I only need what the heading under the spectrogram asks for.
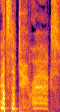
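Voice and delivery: acted, whispered, breathless, thrilled excited cry. Retelling a moment in a movie theater: retelling a scream at full volume. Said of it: "just at the top of my lungs, I screamed that".

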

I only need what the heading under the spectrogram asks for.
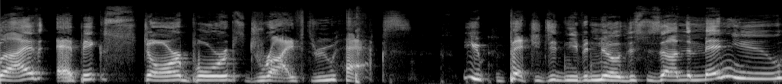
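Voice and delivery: dragged out, very slow, leaning on menu. Joking about a YouTuber's drive-thru video: imitating a YouTuber video intro. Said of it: "some dumb, like, local YouTuber".

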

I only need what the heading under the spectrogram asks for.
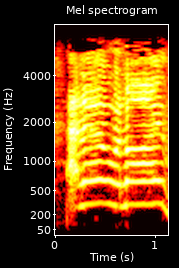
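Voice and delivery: football announcer voice going live, pitched way up. Explaining where the accent comes from after Saturday soccer games: soccer commentator voice. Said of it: "you get up on a Saturday morning and you sound like this".

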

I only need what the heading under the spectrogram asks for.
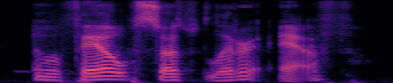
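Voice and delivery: ordinary talk, nothing marked

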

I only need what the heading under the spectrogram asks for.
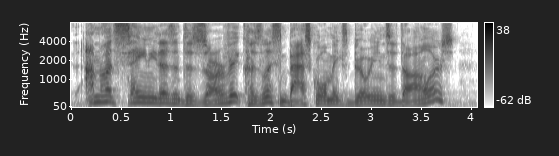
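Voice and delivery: ordinary delivery

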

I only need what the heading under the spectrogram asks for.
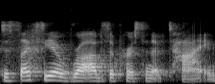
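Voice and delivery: ordinary delivery

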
